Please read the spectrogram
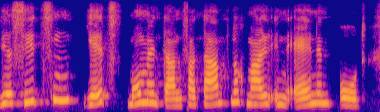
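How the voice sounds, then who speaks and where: A woman with a normal speaking voice speaks at a fairly high pitch with ordinary pitch variation. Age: 40s. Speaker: caller, volunteer fake-news debunker. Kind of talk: phone interview. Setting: phone call.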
